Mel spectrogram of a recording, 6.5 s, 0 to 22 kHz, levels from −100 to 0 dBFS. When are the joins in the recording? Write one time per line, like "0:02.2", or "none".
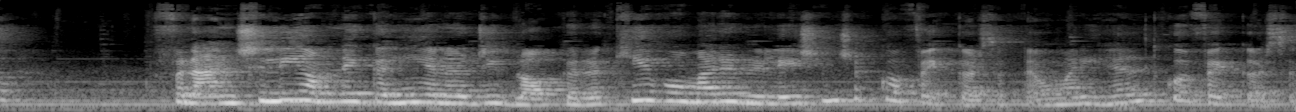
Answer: none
